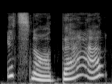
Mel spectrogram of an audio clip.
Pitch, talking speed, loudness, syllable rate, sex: 305 Hz, 160 wpm, -15 LUFS, 4.4 syllables/s, female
